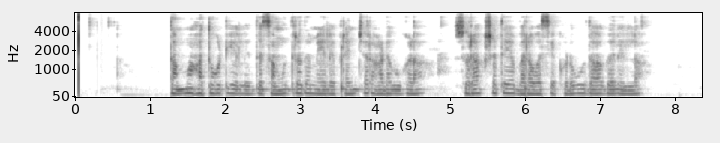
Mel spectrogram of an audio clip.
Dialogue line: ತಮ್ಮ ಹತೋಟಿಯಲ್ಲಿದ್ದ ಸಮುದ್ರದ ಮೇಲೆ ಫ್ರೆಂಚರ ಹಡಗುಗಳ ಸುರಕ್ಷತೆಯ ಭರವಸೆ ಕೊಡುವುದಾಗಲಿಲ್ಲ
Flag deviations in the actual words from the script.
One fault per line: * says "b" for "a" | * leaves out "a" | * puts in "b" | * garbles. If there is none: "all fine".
all fine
